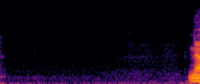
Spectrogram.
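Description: Faint scratching of a stylus writing on a tablet screen, followed near the end by a man starting to speak.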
